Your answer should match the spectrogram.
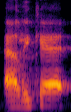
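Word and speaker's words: Alleey Katt: Alley Cat. I don't even want to spell it. But it's A-L-L-E-E-Y __ K-A-T-T.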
